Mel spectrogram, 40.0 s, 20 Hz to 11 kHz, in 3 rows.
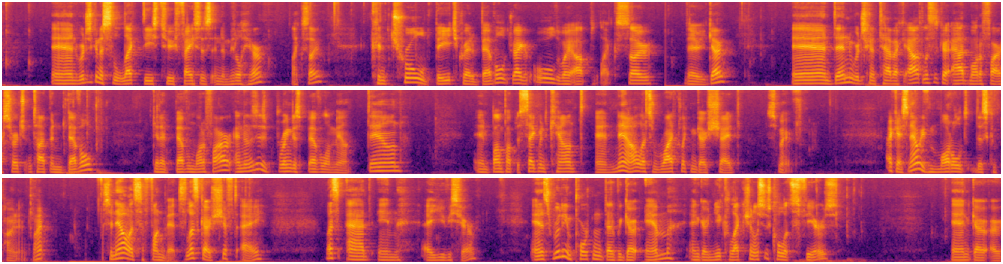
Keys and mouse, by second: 0.0 alt+shift+click, 0.6 middle click, 2.0-3.0 middle drag, 3.4 click, 5.2 ctrl+b, 8.8 middle click, 8.8 z, 10.0 shift+middle click, 11.2 Tab, 12.4-15.3 drag, 15.7 shift+middle click, 16.6-18.8 shift+drag, 19.7 click, 19.9 click, 20.3-20.7 middle drag, 21.7-23.4 right drag, 23.7-24.6 middle drag, 25.1 alt+a, 26.7 KP_1, 28.0 z, 28.6 shift+middle drag, 29.4 shift+a, 34.8 m.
